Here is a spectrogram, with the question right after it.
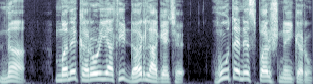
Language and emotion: Gujarati, fearful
